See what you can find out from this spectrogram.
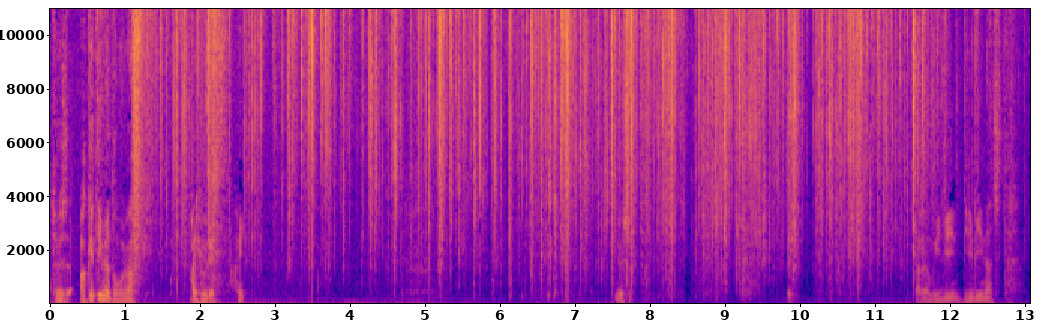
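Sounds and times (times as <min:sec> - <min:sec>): plastic film crinkling and tearing: 0:01.1 - 0:13.0.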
